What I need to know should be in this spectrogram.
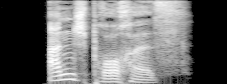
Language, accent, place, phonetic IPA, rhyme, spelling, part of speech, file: German, Germany, Berlin, [ˈanˌʃpʁʊxəs], -anʃpʁʊxəs, Anspruches, noun, De-Anspruches.ogg
- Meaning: genitive singular of Anspruch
